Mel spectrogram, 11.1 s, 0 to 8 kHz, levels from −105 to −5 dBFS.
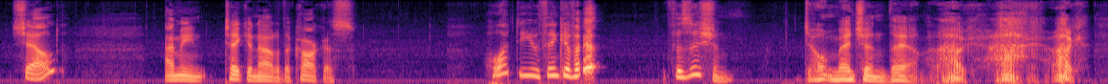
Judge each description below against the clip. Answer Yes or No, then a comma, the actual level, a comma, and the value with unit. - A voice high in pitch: No, low, 115 Hz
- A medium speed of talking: No, slow, 110 wpm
